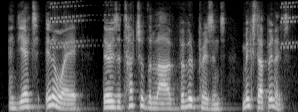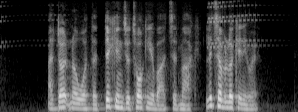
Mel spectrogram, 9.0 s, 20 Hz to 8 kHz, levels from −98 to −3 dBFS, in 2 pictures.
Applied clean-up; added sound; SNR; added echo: neural mask model RNNoise.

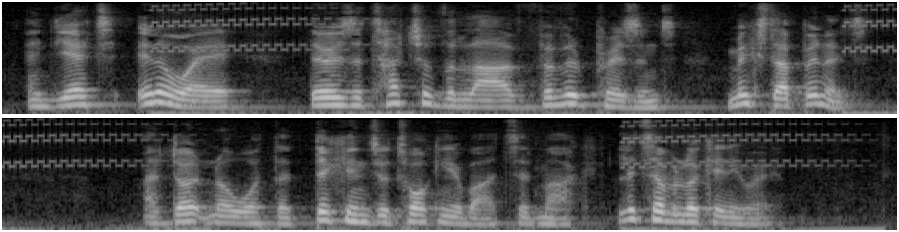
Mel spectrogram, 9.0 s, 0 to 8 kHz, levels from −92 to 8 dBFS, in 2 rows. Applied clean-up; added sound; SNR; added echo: none; Ringtone; 17 dB; none.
